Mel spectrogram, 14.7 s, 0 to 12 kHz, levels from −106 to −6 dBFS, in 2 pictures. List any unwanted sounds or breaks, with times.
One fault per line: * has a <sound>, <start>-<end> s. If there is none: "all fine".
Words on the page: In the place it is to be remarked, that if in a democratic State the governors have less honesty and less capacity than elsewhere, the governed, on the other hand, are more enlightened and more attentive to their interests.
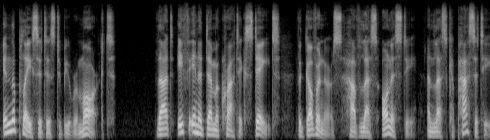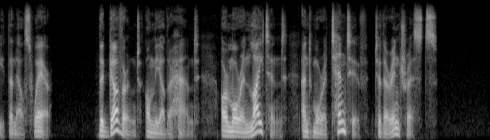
all fine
